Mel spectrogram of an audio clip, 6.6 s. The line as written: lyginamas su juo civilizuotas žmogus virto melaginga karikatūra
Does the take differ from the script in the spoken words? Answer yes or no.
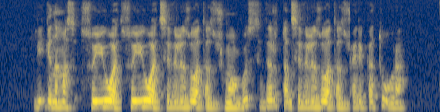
yes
